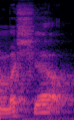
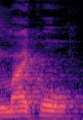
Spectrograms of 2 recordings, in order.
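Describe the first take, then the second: First: It is said with a soft sh, as Michelle. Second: It is said like the English name Michael. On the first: "so I kind of did like a Michelle, but that that's not right" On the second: "I look at that and I see Michael, even without the E, just my Americanized thing"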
